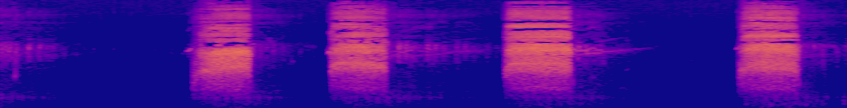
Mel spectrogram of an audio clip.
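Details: Black-winged kite giving four harsh, hissing screeches, each about half a second long and spaced one to two seconds apart, with a faint softer note at the start and a quiet background.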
